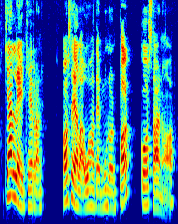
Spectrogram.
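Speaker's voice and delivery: ordinary delivery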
